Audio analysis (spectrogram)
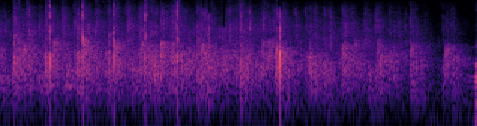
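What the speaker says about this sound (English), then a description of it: "please give me a warm round of applause to everyone who helps make this happen" Applause from an audience at a rural entrepreneurship event, honoring the event helpers: a moderate, steady patter of many hands with a few sharper claps standing out, fading slightly near the end.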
